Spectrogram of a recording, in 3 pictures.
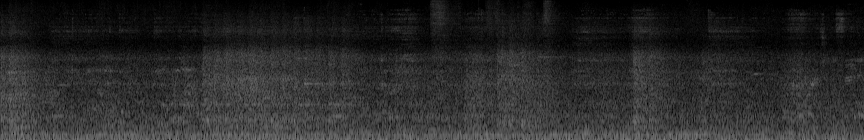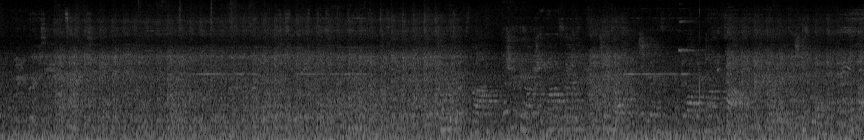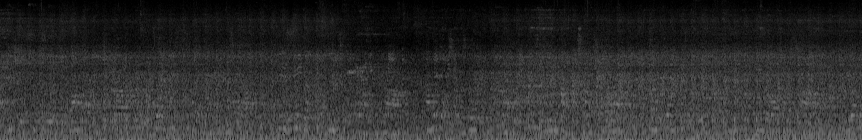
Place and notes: Kaohsiung Station, Taiwan - Station hall
In the station lobby, Voice message broadcasting station, Construction site noise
